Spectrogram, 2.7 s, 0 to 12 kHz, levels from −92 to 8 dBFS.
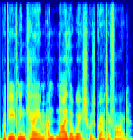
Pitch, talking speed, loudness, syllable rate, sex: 105 Hz, 180 wpm, -15 LUFS, 5.1 syllables/s, male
